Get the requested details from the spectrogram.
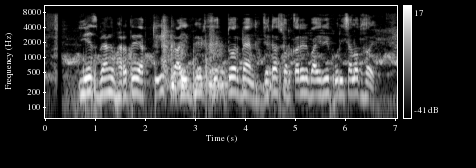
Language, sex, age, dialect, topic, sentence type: Bengali, male, 18-24, Northern/Varendri, banking, statement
